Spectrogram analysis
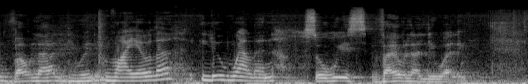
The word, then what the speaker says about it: Viola Llewellyn: The pronunciation, Viola Llewellyn? Viola Llewellyn.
